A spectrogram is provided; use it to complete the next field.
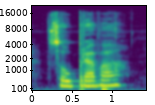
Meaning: set, assortment
- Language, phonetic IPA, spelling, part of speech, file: Czech, [ˈsou̯prava], souprava, noun, Cs-souprava.ogg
